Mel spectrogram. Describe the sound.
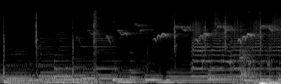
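Call of the thorn-tailed rayadito, a small bird of forest and shrubland: quick, high chirps and short trilling notes repeat in bursts over low sustained tones.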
